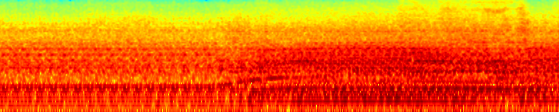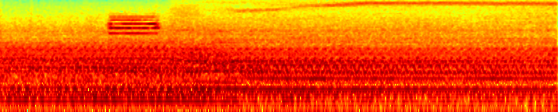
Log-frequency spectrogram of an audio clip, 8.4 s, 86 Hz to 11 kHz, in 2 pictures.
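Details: Kubota KX033-4 excavator, function check after 1000-hour service, outdoors on gravel, cold day: steady diesel drone, pitch rising smoothly under hydraulic load, no knocks or rattles; normal running.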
